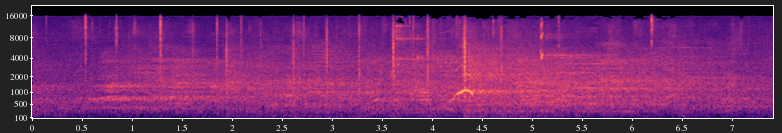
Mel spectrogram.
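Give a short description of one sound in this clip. Sneakers squeak on a wooden floor in a large echoing hall.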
